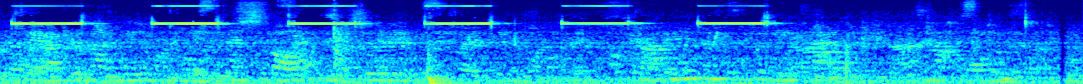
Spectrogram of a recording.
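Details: Syringe pump set up with a Buretrol in an IV-line demonstration, selecting mode and mL-per-hour rate before starting infusion; six regular high-pitched beeps, about one a second, over quiet room noise: keypad and alarm tones.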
